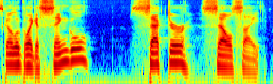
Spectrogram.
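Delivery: very slow, careful, drawn-out word-by-word delivery. Explaining what a mini macro is, said slowly. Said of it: "I had to say it slow".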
